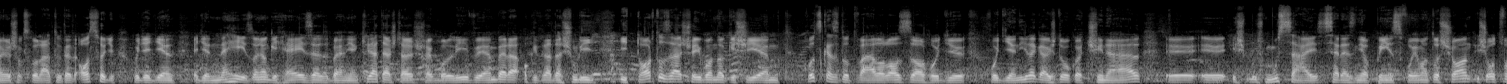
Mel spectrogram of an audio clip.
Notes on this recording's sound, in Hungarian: A magyar kisfilm cannes-i vetítésére bandukolva felidéztük. A moziterembe érve még pont meg tudtuk kérdezni.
